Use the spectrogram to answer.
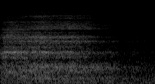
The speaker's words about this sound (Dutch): En adem dan nogmaals diep in naar je flanken.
